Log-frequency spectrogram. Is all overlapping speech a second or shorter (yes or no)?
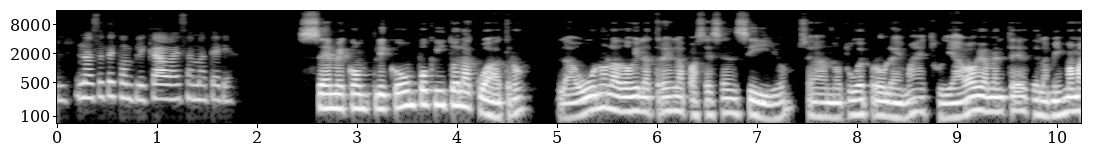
yes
